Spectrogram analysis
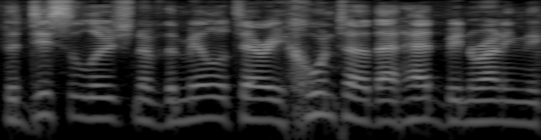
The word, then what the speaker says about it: junta: Can you say junta one more Junta. time? Junta. You said It's spelt with a J, so it's kind of in between a soft J and a hard J.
